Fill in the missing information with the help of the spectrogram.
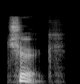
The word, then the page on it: chirk: British English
